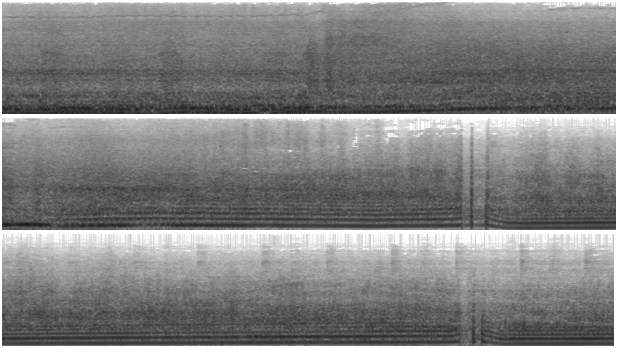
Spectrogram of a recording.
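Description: Drag racing cars launching off the line and accelerating hard at full throttle. After a rough, noisy launch, one engine's note climbs steadily and drops sharply at two upshifts, about eight and thirteen seconds in.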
